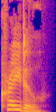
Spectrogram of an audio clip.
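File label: "cradle", British English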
